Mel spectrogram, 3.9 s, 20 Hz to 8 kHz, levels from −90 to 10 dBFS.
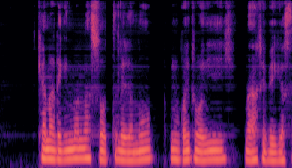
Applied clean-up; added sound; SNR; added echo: neural mask model DeepFilterNet 3.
